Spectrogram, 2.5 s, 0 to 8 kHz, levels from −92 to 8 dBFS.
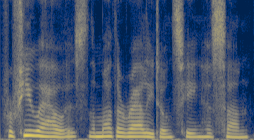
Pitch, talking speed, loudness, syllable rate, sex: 220 Hz, 260 wpm, -16 LUFS, 5.2 syllables/s, female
